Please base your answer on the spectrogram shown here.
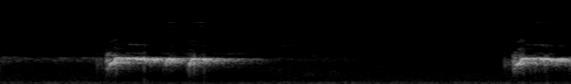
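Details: A local zebra dove, a champion bird of the Mataram rhythm style, gives a soft purring coo that breaks into a few pulsed beats. After a two-second pause, the next phrase begins.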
